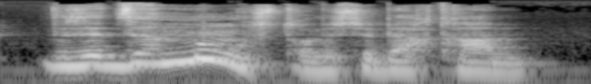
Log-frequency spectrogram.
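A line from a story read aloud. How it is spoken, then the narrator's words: Exclaiming. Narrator (French): s'écria Caroline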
